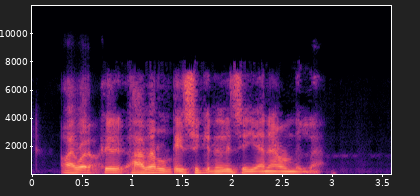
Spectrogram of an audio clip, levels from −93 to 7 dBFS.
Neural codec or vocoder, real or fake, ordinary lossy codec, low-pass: codec, 16 kHz, 1 kbps, FreqCodec, larger model; fake; Opus, 24 kbps; 7.2 kHz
